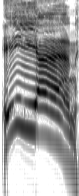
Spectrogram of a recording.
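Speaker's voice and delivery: high, loud cheer; shouting together. Acted. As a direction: cry it out all at once. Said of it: "kiáltotta egyszerre mind".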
